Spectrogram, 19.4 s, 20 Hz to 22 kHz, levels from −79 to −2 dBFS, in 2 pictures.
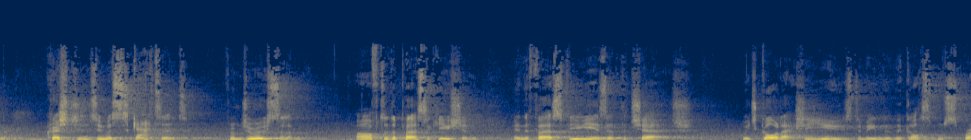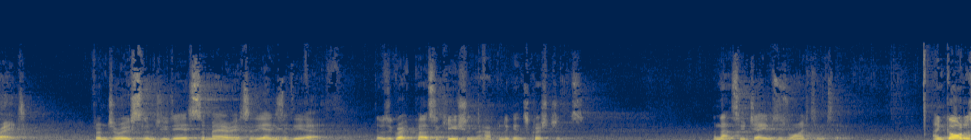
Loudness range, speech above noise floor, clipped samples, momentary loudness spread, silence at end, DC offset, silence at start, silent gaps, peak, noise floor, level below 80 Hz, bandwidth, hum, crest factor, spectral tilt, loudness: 8 LU; 27 dB; under 0.1%; 19 LU; 0 s; under 0.1%; 0 s; none; 0 dBFS; -47 dBFS; -48 dBFS; 15.5 kHz; none; 20 dB; -5 dB/octave; -21 LUFS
